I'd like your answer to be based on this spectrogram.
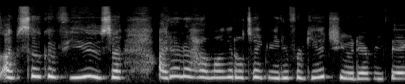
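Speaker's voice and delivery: put-on, very high-pitched, tearful sobbing. Retelling what a woman said to a man on the phone, imitating someone crying. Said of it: "she's just crying and crying".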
